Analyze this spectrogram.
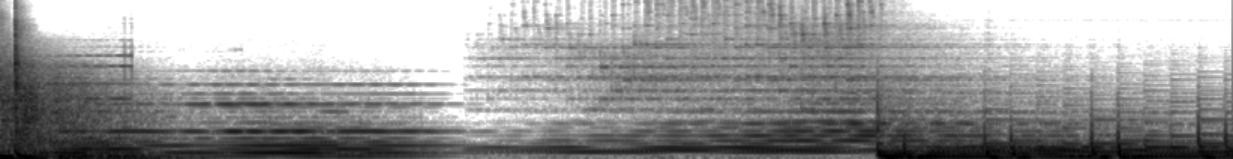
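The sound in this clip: A streaming service's audio logo opens with a deep booming hit and a swelling, resonant tonal chord, then leads into a synth theme song built on a bright, driving, repeating arpeggio pulse over low sustained tones.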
